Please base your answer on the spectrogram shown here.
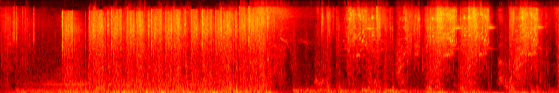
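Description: Combat in Biomutant brings a loud, dense volley of gunshots with mechanical clanks and crashing impacts, then a short pause and more scattered shots and thuds.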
